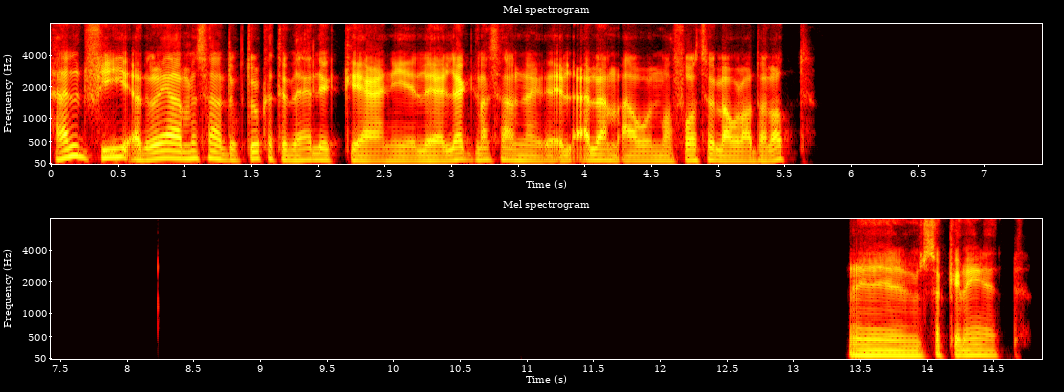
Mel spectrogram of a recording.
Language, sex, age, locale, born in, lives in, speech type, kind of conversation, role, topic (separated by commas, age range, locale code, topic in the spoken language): Arabic, male, 30-34, ar-EG, Egypt, Egypt, conversation, advice, advisor, إزاي أقدر أتمرّن بأمان وأنا عندي آلام مزمنة وتعب؟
